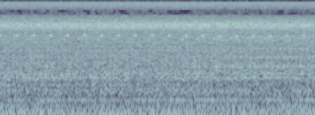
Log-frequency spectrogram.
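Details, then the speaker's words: Acura MDX idling: a loud raw idle with rapid flat puffing about twice a second plus hiss. The entire exhaust, both catalytic converters and the mufflers are busted and leaking, and exhaust fumes can be smelled. "Well, it's not coming from here, that's the exhaust. You can smell it."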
